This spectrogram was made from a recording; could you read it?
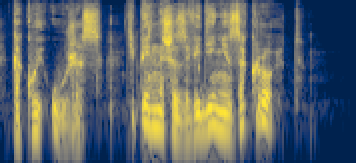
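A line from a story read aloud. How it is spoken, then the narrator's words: Whispered. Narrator (Russian): прошептала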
